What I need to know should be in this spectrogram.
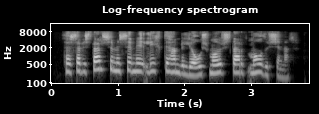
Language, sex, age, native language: Icelandic, female, 30-39, Icelandic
